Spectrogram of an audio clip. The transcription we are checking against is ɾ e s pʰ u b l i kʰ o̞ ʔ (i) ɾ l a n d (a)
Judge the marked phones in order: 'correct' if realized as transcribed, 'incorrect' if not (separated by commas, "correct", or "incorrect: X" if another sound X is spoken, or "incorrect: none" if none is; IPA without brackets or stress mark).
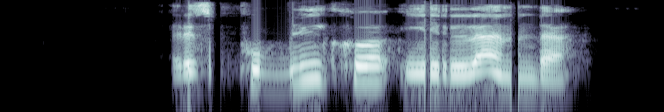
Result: correct, correct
